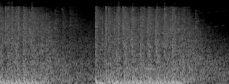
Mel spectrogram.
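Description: Gunfire in The Division video game, a loud continuous stream of rapid shots with one sharp crack standing out midway, dense and without talk.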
